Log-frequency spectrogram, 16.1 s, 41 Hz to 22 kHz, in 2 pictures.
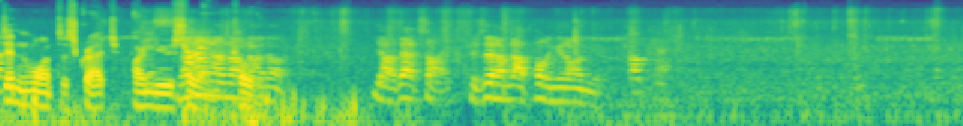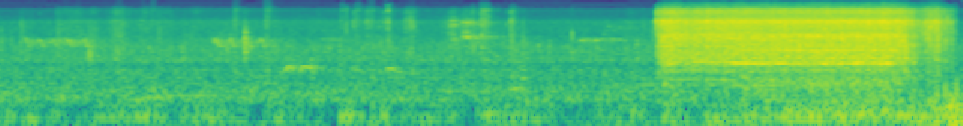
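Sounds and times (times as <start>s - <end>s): faint bird chirps: 4.9s - 6.6s, 7.2s - 8.8s, 9.8s - 13.3s
harsh rasping of trimming tool: 13.5s - 16.0s.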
